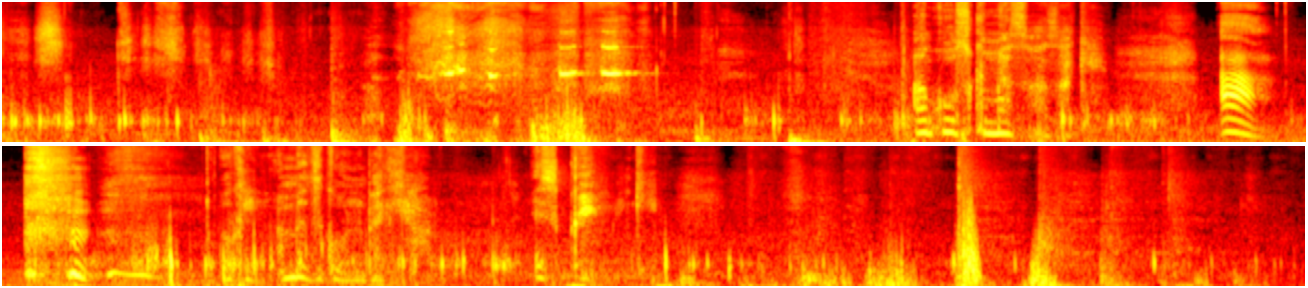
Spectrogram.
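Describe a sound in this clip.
A young child talks close to the microphone.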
